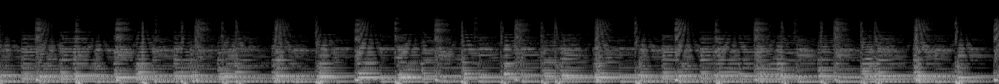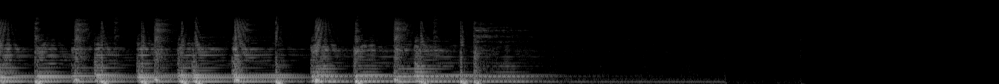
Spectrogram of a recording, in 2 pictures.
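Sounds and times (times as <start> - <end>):
Motown soul music: 0.0 - 15.8.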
